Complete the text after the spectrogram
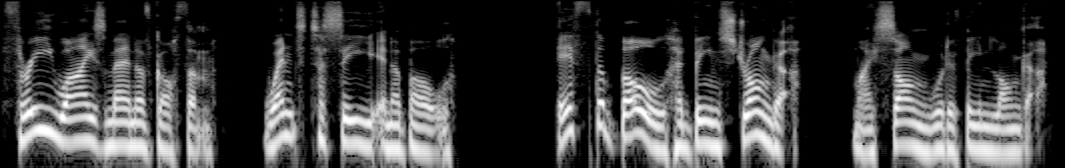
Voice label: male brit; Three Wise Men of Gotham

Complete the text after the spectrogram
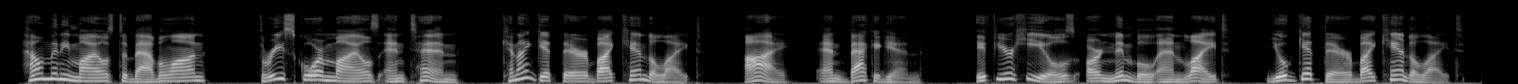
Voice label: male US, classic rhymes; How Many Miles to Babylon

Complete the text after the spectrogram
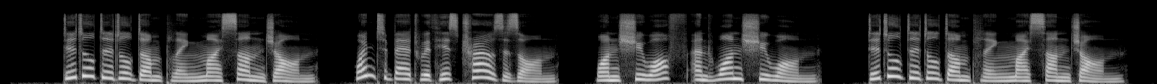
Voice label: fem brit; Diddle Diddle Dumpling

